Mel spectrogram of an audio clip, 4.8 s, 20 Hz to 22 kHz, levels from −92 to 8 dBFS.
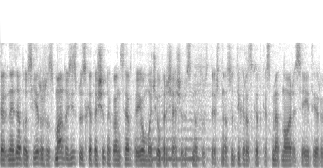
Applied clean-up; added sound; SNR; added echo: none; Insect; 14 dB; none.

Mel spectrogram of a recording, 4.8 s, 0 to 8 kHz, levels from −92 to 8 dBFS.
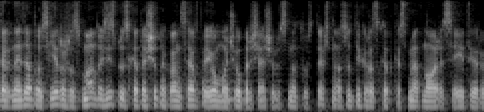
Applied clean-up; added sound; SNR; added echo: neural mask model DeepFilterNet 3.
